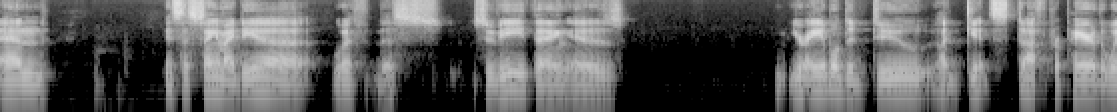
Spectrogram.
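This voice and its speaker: A man speaks at a fairly low pitch with ordinary pitch variation. Long, frequent pauses break up a very clean recording with a silent background. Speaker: podcast co-host. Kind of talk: casual chat.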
